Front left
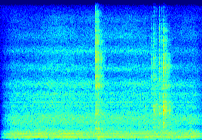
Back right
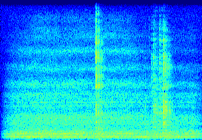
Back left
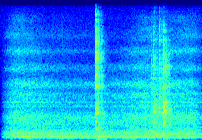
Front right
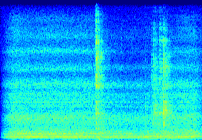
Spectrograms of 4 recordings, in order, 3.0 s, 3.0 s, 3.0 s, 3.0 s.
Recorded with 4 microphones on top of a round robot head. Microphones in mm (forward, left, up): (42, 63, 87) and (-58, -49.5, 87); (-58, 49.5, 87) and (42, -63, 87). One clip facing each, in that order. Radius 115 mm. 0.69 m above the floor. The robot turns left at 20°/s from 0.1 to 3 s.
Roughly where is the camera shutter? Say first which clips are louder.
Front left 1 dB, front right 2 dB; left.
